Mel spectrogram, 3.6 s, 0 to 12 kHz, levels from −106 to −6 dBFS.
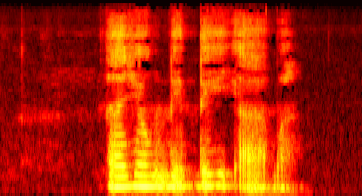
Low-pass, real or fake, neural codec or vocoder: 10.8 kHz; real; none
